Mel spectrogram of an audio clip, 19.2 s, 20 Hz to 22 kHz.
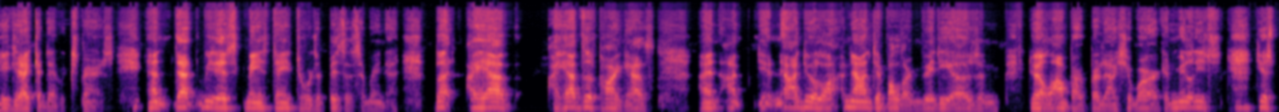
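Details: Aphasia with word-finding difficulty and repetitions in a male stroke survivor with a speech deficit since his stroke; he was once mute and has used a wheelchair for about 15 years.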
